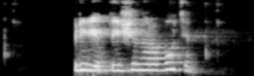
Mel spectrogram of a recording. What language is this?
Russian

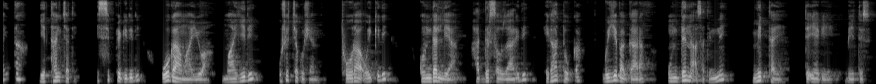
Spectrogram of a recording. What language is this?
Wolaytta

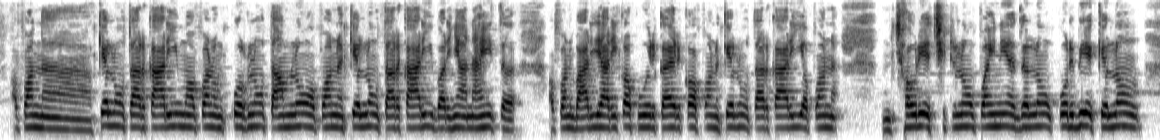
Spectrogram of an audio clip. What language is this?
Maithili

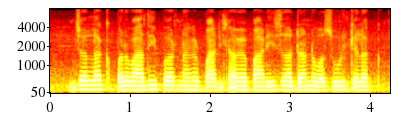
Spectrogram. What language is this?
Maithili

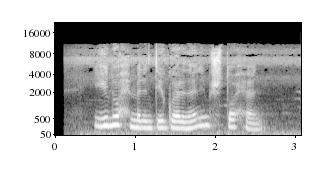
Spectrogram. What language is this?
Kabyle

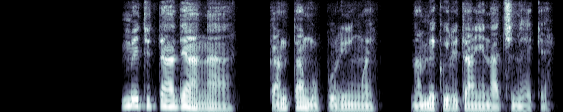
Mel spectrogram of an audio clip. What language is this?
Igbo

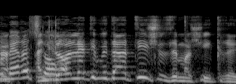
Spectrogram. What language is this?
Hebrew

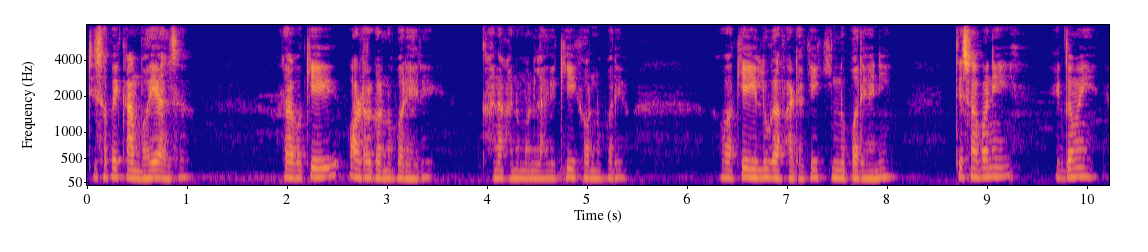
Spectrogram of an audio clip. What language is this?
Nepali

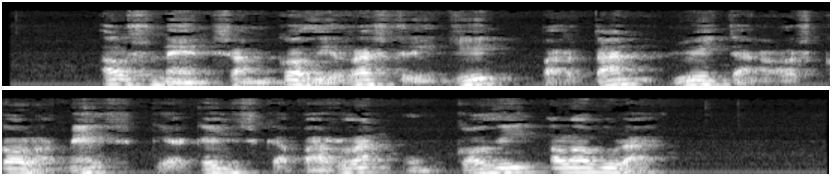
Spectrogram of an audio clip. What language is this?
Catalan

